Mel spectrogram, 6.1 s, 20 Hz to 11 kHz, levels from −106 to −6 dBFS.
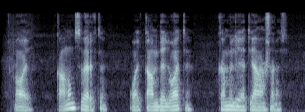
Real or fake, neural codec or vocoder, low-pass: fake; codec, 16 kHz, 4 kbps, FunCodec, trained on LibriTTS, 50 frames a second; 7.2 kHz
